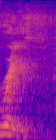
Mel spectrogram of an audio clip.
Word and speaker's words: wreath: were wreath or um so we drop the w and we just start the word with the er sound wreath but when you spell it you must spell it with the w in there too so we go wreath w-r-e-a-t-h and you cover it and you write it now if you're not spelling sounding it and spelling it you could forget that silent w so it's very important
